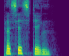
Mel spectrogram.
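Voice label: "persisting", British English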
